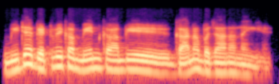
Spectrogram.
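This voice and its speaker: Man teaching a technical class, slow and repetitive. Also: medium pitch, lively intonation, phone-quality sound. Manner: explains slowly in Hindi mixed with English terms, checks in often with "theek hai". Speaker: telecom trainer. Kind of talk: technical lecture.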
